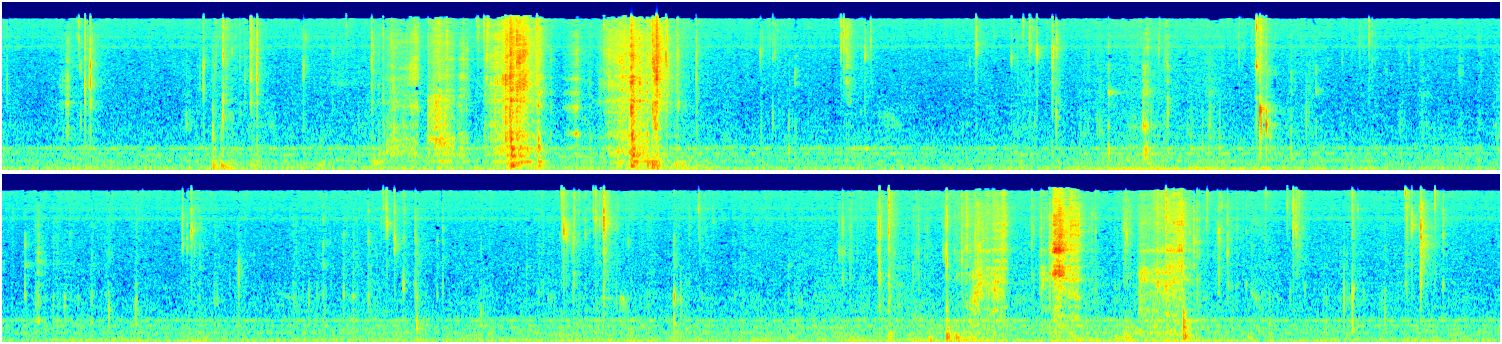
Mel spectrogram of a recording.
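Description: Mouth sounds of someone eating a thick, crumb-free paste of multani mitti (fuller's earth clay) from a spoon: chewing with scattered sharp clicks, loudest in two clusters about five and twenty-five seconds in.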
